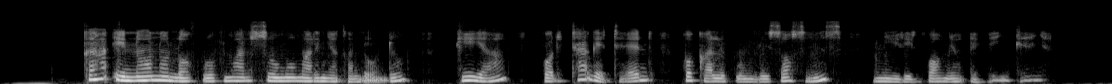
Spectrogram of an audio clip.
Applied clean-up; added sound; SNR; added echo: neural mask model DeepFilterNet 3.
